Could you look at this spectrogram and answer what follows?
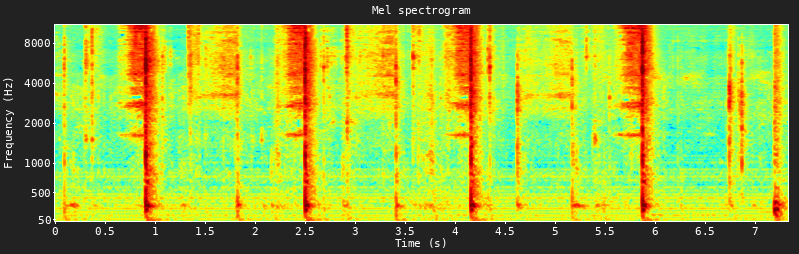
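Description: Plastic hand pump of a Stuff-A-Loons balloon-stuffing toy being worked to pump up a balloon: a sharp plastic clack at each stroke, about every second and a half, with lighter knocks between.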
